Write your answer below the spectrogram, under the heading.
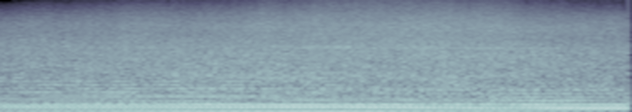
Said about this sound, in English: Next, an airboat comes buzzing down the river, carrying a strike team of Border Patrol agents. And they're heavily armed.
